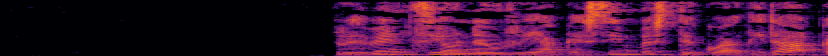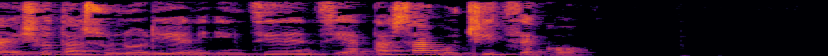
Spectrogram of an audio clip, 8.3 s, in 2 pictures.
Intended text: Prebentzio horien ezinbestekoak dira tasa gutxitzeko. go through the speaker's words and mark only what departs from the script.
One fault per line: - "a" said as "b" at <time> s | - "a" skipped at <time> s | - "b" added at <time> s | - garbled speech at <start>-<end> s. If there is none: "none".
- "horien" said as "neurriak" at 2.4 s
- "gaixotasun horien intzidentzia" added at 4.2 s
